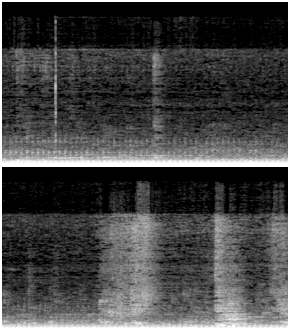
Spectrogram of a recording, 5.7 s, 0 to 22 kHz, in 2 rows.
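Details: LG 2-in-1 washer-dryer (10.5 kg wash, 7 kg dry) during the spin cycle: a deep, steady drumming with a regular thump about three or four per second and heavy cabinet shaking. Excessive vibration; cause not confirmed.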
